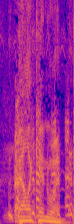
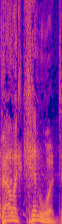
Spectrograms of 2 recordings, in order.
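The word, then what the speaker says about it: Bala Cynwyd: I don't know how to pronounce the name of the... – Go. Balakinwood. – Balakinwood. – Yes. – Yeah. – How is that wood? – It's Welsh.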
